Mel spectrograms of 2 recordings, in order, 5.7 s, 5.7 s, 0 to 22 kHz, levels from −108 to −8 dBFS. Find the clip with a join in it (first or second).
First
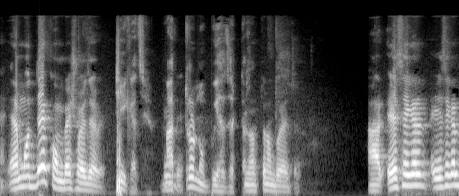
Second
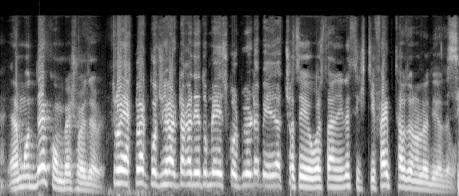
second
